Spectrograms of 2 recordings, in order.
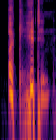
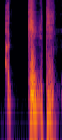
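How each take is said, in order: First: Kitten squeaked much higher; eager kitten. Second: Breathless hushed whisper of kitten. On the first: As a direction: say kitten with giddy, rising hunger. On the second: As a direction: breathe kitten with hungry awe. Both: Retold or imitated. Renfield craving a kitten.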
